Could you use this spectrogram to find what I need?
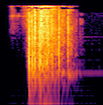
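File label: coins thrown into a piggy bank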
